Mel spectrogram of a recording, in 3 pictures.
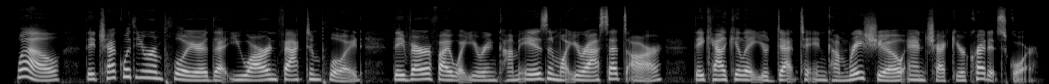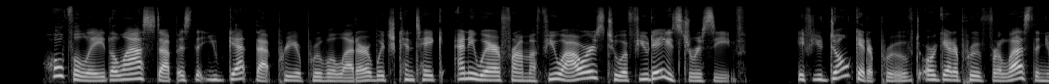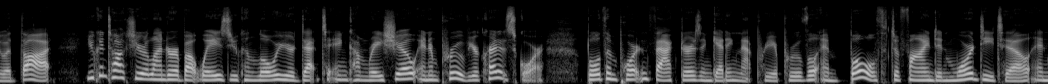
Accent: American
